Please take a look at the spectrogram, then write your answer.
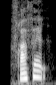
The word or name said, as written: frafald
